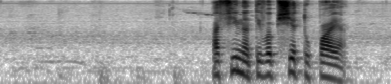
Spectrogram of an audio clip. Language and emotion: Russian, angry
